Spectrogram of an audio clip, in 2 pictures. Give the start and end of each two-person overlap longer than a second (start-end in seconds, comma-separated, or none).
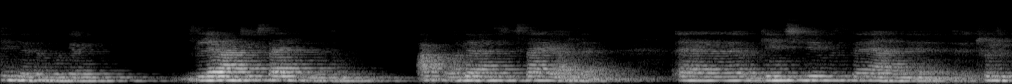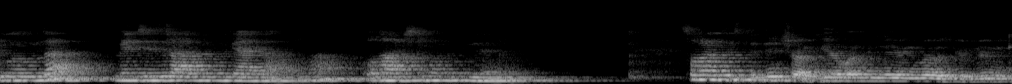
none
